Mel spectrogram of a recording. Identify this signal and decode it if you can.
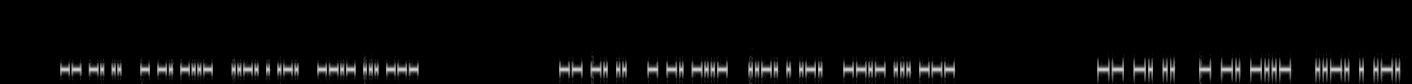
Morse code, heard as a keyed tone, about 36 wpm, 700 Hz. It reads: MNI TNX FER QSO MNI TNX FER QSO MNI TNX FER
